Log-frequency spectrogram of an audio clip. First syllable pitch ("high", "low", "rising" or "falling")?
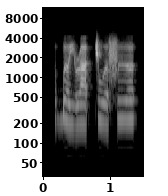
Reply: low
